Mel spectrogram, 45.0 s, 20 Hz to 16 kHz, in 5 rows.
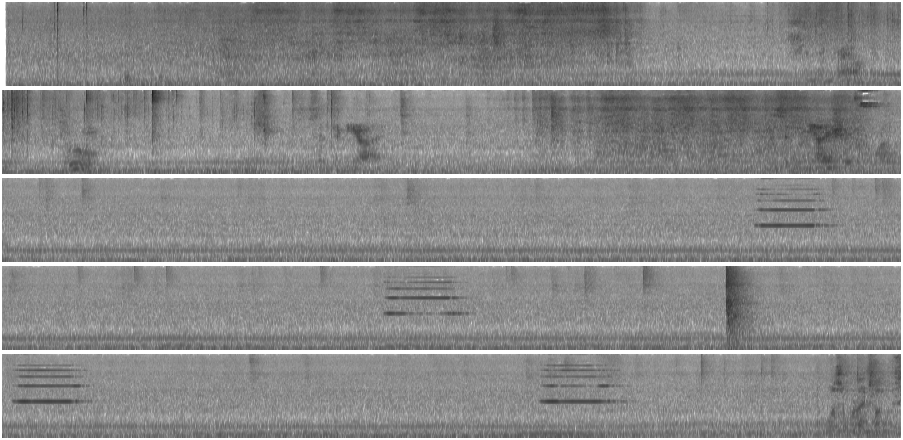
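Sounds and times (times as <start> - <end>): elevator hum: 0.1 - 44.9
elevator doors sliding shut: 0.7 - 6.8, 13.7 - 18.0.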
